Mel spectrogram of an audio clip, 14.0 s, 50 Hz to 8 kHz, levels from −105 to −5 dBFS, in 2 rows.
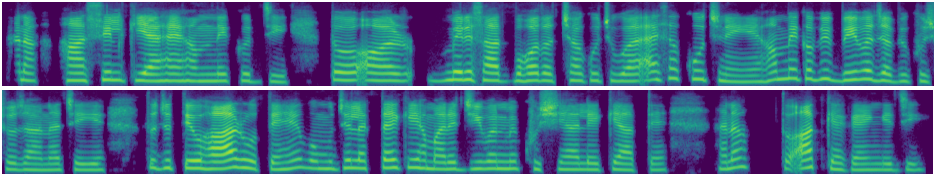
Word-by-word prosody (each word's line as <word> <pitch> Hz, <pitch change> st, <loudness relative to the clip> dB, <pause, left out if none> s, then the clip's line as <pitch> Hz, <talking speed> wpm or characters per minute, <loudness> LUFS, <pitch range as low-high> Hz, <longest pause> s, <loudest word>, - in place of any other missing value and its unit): ना? 255 Hz, -, 0 dB, 0.2 s
हासिल 260 Hz, +2 st, +2 dB
किया 255 Hz, -2 st, +6 dB
है 240 Hz, -, +7 dB
हमने 235 Hz, 0 st, -3 dB
कुछ, 240 Hz, -3 st, -8 dB
जी। 210 Hz, -2 st, -6 dB, 0.3 s
तो 275 Hz, -, -1 dB
और 250 Hz, -1 st, +1 dB, 0.3 s
मेरे 280 Hz, 0 st, +5 dB
साथ 255 Hz, -2 st, +3 dB
बहुत 250 Hz, +1 st, 0 dB
अच्छा 250 Hz, +1 st, -1 dB
कुछ 250 Hz, -1 st, 0 dB
हुआ 235 Hz, 0 st, -2 dB
है, 240 Hz, +3 st, +2 dB
ऐसा 330 Hz, +3 st, -6 dB
कुछ 300 Hz, -4 st, -2 dB
नहीं 210 Hz, -2 st, -3 dB
है, 215 Hz, -, -5 dB
हम 275 Hz, +4 st, -4 dB
में 325 Hz, +1 st, +1 dB
कभी 310 Hz, 0 st, 0 dB
बेवजह 275 Hz, -3 st, +4 dB
भी 230 Hz, +1 st, -11 dB
खुश 225 Hz, -1 st, -3 dB
हो -, -, -2 dB
जाना 210 Hz, -1 st, -4 dB
चाहिए। 210 Hz, -1 st, -5 dB, 0.3 s
तो 275 Hz, -, -4 dB
जो 275 Hz, -, -1 dB
त्योहार 265 Hz, +1 st, +7 dB
होते 250 Hz, -4 st, -2 dB
हैं 285 Hz, -, -2 dB
वो 265 Hz, -3 st, -7 dB
मुझे 245 Hz, +1 st, -4 dB
लगता 270 Hz, +1 st, +2 dB
है 280 Hz, -, +4 dB
कि 285 Hz, +1 st, +1 dB
हमारे 235 Hz, -3 st, 0 dB
जीवन 250 Hz, 0 st, 0 dB
में 245 Hz, 0 st, -4 dB
खुशियाँ 225 Hz, -1 st, +2 dB
लेके 220 Hz, 0 st, -3 dB
आते 205 Hz, 0 st, -3 dB
हैं। 210 Hz, -, -10 dB, 0.4 s
है 235 Hz, -, -3 dB
ना? 285 Hz, +3 st, -1 dB, 0.3 s
तो -, -, -8 dB
आप 280 Hz, +3 st, +5 dB
क्या 235 Hz, -3 st, -4 dB
कहेंगे? 210 Hz, 0 st, -4 dB
जी। 205 Hz, +1 st, -11 dB
245 Hz, 225 wpm, -24 LUFS, 225-270 Hz, 0.4 s, है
